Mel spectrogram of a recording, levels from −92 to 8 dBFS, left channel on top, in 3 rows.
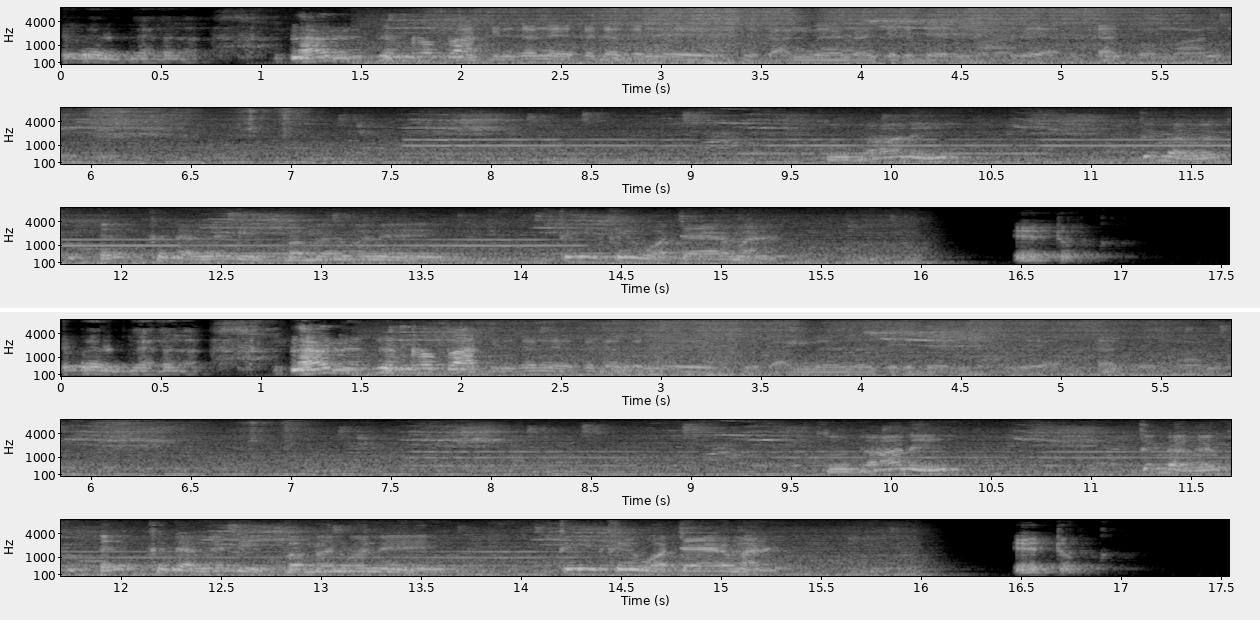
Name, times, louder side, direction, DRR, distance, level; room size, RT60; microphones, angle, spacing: voice 1, 0.0-2.1, right 5 dB, 80° right, 0.8 m, -28 dB
sound 1, 1.0-13.5, left 4 dB, 70° left, 4.2 m, -41 dB
voice 2, 1.1-1.7 3.6-3.7 8.5-8.6 9.6-10.3 11.2-13.6 14.2-15.3 16.5-16.8, right 2 dB, 30° right, 2.0 m, -29 dB
sound 2, 1.4-16.0, equal, ahead, 6.0 m, -37 dB
voice 3, 2.0-6.2, left 3 dB, 30° left, 0.5 m, -35 dB
Trumpet, 7.5-14.4, left 5 dB, 85° left, 6.4 m, -41 dB
22.0 x 8.9 x 3.6 m
head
